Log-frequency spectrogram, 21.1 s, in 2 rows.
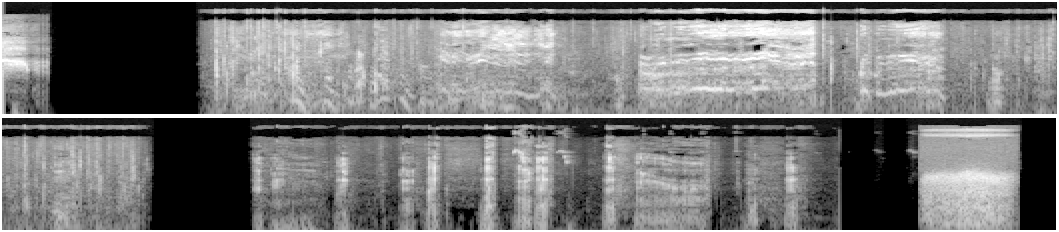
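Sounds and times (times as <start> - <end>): pig grunting and oinking: 2.1 - 11.9, 13.0 - 18.6.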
